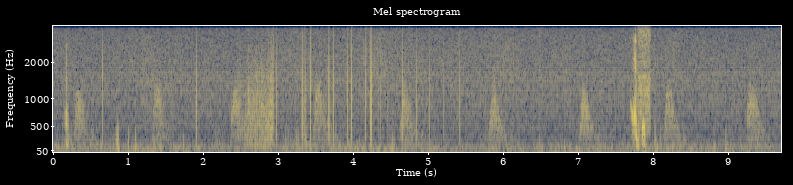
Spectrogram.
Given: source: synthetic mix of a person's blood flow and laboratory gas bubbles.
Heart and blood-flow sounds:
Doppler ultrasound of blood flow; subclavian vein
0.15-0.26 s: bubbles
7.69-7.96 s: bubbles
From the record:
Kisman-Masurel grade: 113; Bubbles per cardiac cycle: 1 to 2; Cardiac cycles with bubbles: 1 to 10%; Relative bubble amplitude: loud (0.450 to 0.775); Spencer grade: 1 (occasional bubble signal discernible with the cardiac motion signal, with majority of cardiac periods free of bubbles); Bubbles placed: anywhere in the cardiac cycle

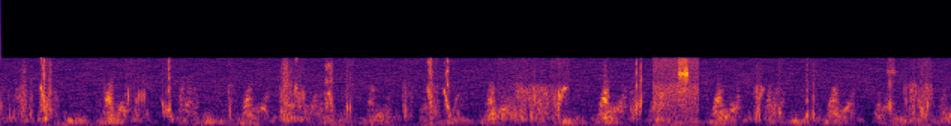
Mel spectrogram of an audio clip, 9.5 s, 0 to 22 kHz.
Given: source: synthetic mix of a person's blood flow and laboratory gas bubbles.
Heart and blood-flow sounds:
Doppler ultrasound of blood flow; precordium
0.07-0.34 s: bubbles
0.36-0.52 s: bubbles
1.24-1.50 s: bubbles
1.59-1.75 s: bubbles
2.27-2.33 s: bubbles
2.77-3.06 s: bubbles
3.23-3.35 s: bubbles
3.44-3.54 s: bubbles
4.01-4.13 s: bubbles
4.24-4.38 s: bubbles
4.42-4.61 s: bubbles
4.96-5.69 s: bubbles
6.28-6.43 s: bubbles
6.53-6.98 s: bubbles
7.53-7.65 s: bubbles
7.75-7.83 s: bubbles
8.02-8.22 s: bubbles
8.85-8.94 s: bubbles
9.02-9.37 s: bubbles
From the record:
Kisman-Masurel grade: 242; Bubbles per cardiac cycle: several, 3 to 8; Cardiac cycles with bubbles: 100%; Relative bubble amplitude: moderate (0.250 to 0.450); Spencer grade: 3 (all of the cardiac periods contain showers or single bubble signals, but not dominating or overriding the cardiac motion signals); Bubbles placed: only in the low amplitude regions of the cardiac cycle

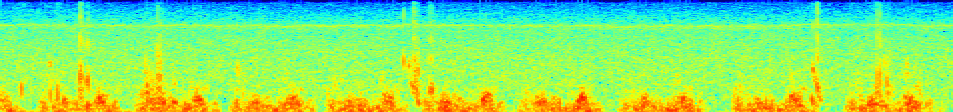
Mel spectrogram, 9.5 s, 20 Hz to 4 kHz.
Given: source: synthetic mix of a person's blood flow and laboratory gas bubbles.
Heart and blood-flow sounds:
Doppler ultrasound of blood flow; precordium
0.18-0.26 s: bubbles
0.44-0.62 s: bubbles
0.76-0.91 s: bubbles
1.42-1.80 s: bubbles
2.36-2.40 s: bubbles
4.01-4.35 s: bubbles
8.08-8.24 s: bubbles
8.67-8.94 s: bubbles
From the record:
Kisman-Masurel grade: 222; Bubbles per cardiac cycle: several, 3 to 8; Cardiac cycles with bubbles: 10 to 50%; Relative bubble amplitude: moderate (0.250 to 0.450); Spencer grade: 2 (many but less than half of the cardiac periods contain bubble signals, singularly or in groups); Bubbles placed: only in the low amplitude regions of the cardiac cycle

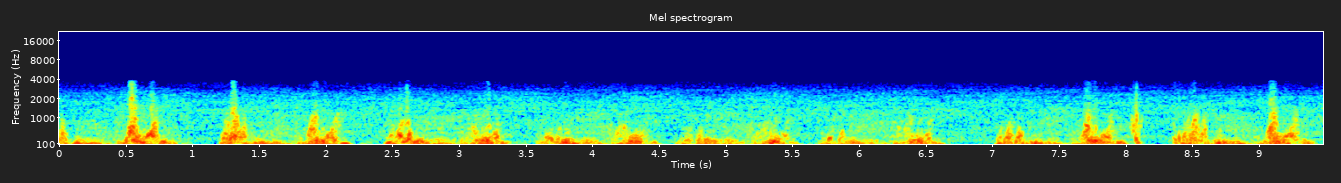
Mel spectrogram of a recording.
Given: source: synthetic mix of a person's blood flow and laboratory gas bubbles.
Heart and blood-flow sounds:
Doppler ultrasound of blood flow; precordium
8.02-8.13 s: bubbles
8.35-8.44 s: bubbles
From the record:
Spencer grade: 1 (occasional bubble signal discernible with the cardiac motion signal, with majority of cardiac periods free of bubbles); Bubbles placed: anywhere in the cardiac cycle

